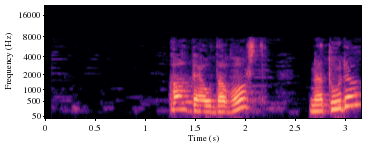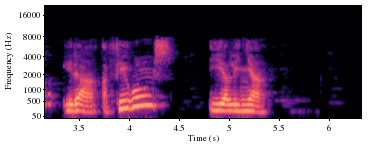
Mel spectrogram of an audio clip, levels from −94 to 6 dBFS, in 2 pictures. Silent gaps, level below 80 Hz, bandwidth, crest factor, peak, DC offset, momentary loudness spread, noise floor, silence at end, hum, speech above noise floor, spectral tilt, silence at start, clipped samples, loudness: none; -62 dBFS; 8 kHz; 16 dB; -2 dBFS; under 0.1%; 11 LU; -76 dBFS; 0.95 s; none; 59 dB; -6 dB/octave; 1.25 s; under 0.1%; -18 LUFS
